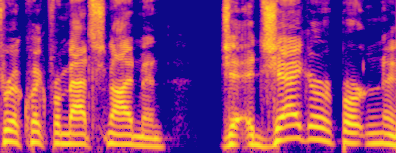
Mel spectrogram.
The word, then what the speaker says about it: Jagger: Um just real quick from Matt Schneiderman, Jagger Burton and he in parenthesis says it's pronounced like MC Jagger.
